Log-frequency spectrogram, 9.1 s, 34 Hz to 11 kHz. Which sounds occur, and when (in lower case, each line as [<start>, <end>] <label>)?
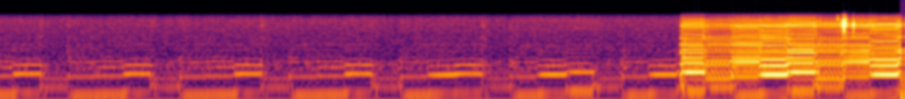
[0.00, 8.92] background noise
[0.00, 8.92] music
